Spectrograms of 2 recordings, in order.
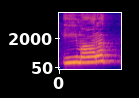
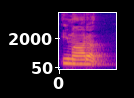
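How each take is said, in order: First: The first vowel is long. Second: The first vowel is short. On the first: The speaker calls it wrong. "पहले वाले में ई बड़ी की मात्रा है, वो अशुद्ध है" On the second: The speaker calls it right. "दूसरा शब्द इमारत, जिसमें ई छोटी की मात्रा है"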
